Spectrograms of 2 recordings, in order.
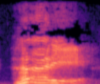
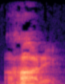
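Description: First: High, effusive call of the name; mock-delighted greeting. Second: Low, restrained, solemn greeting. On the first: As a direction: hail him with exaggerated ceremony, pitched way up. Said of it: "Фред підіпхнув Персі і уклонився". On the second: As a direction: greet him gravely, as if meeting formally. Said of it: "подав йому руку так поважно". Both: A narrator's reading.

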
